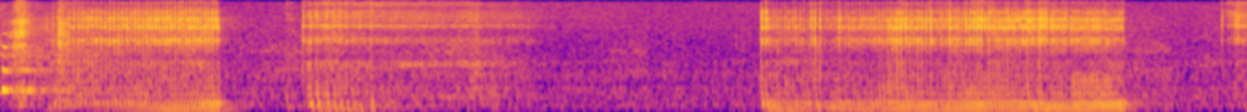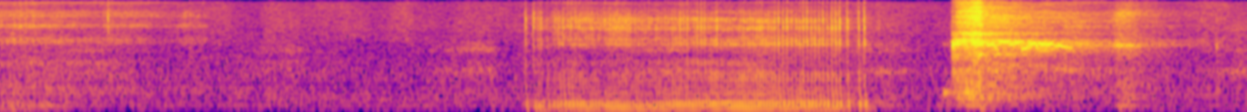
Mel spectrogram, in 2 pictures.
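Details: Sleeping puppy snoring: rhythmic raspy snores roughly every four to five seconds, with a brief snort near the end.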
